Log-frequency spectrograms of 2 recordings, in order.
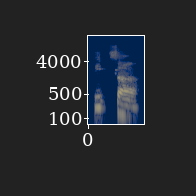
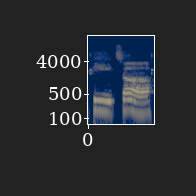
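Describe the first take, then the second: First: The stress is on the first syllable. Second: Both syllables get equal stress. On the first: The speaker calls it right. "You usually say pizza" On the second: The speaker calls it wrong. "you don't just say pizza and it's equal"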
